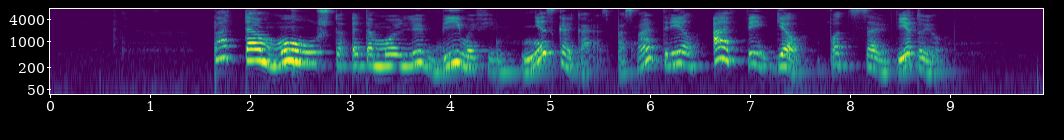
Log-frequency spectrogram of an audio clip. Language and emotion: Russian, positive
